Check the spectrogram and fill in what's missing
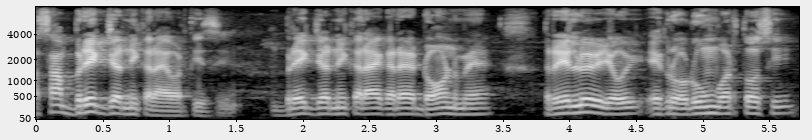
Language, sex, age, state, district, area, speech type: Sindhi, male, 45-60, Gujarat, Surat, urban, spontaneous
